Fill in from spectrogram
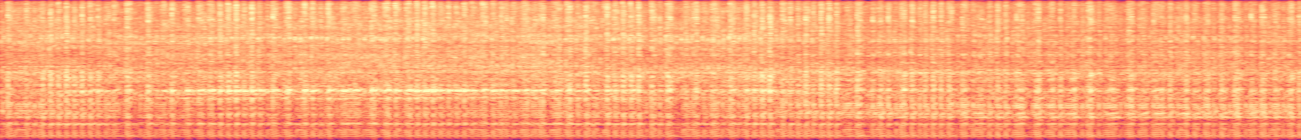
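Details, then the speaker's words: Snowmobile-engined vehicle under rebuild, exhaust muffler only set on, not packed or riveted: loud raspy two-stroke idle with sharp spitting puffs as exhaust leaks everywhere around the muffler. "the exhaust leak style everywhere around the muffler it's not packed it's not riveted it's just kind of set on there"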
